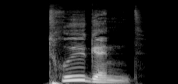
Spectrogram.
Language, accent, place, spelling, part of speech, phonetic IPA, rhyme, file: German, Germany, Berlin, trügend, verb, [ˈtʁyːɡn̩t], -yːɡn̩t, De-trügend.ogg
- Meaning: present participle of trügen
